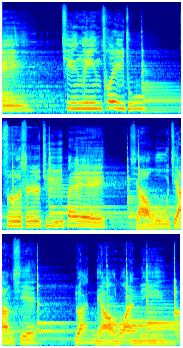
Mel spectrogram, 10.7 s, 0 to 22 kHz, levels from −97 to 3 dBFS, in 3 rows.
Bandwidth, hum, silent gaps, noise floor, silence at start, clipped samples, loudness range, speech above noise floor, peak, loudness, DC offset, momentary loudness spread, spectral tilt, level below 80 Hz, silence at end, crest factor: 19 kHz; none; none; -48 dBFS; 0 s; under 0.1%; 3 LU; 26 dB; -6 dBFS; -24 LUFS; under 0.1%; 16 LU; -5.5 dB/octave; -64 dBFS; 0 s; 18 dB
